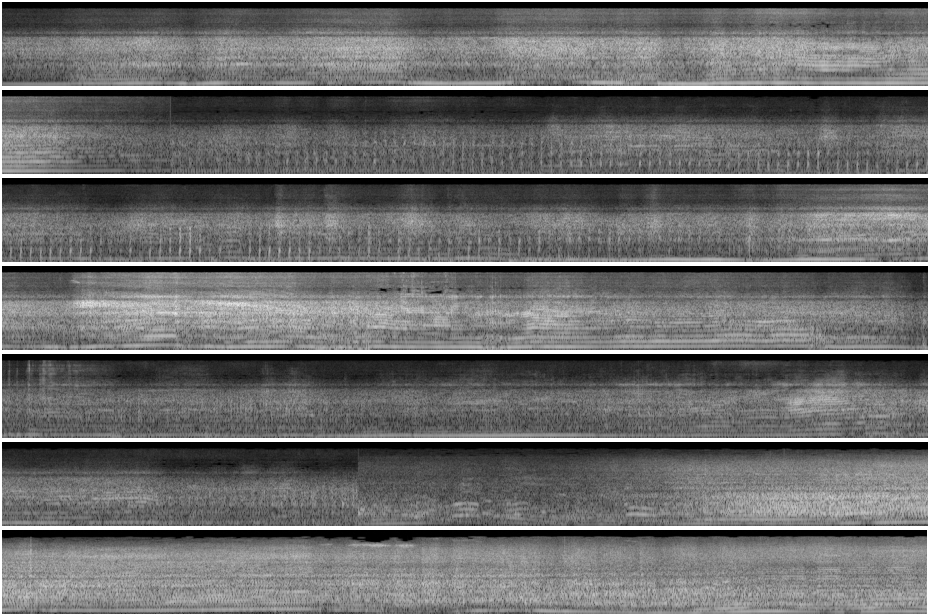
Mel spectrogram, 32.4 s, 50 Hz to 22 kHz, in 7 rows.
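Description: Super 2000 rally cars, naturally aspirated two-litre four-cylinders, passing one after another at full stage pace. Each engine note climbs high and drops back again and again as the car brakes, shifts and accelerates through the corners.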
